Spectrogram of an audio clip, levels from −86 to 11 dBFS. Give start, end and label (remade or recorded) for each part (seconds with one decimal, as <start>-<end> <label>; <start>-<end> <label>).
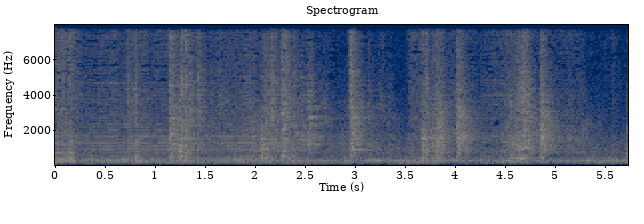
0.0-5.7 recorded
